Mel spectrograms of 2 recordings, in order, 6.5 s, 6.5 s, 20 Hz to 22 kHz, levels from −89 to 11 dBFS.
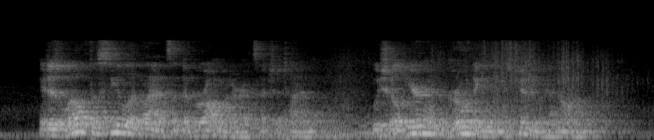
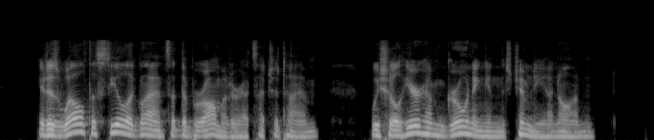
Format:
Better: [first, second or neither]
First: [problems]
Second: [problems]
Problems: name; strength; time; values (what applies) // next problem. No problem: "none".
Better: second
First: background sound (Aircraft); 14 dB below the speech // room echo; dies away in 1.2 s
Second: none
